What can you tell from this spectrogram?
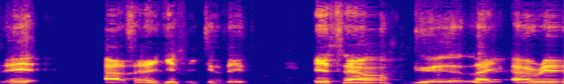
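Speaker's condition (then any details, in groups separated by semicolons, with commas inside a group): Cerebral palsy; from birth; speech therapy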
